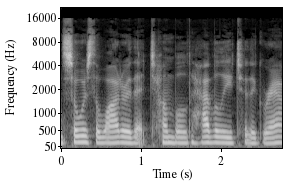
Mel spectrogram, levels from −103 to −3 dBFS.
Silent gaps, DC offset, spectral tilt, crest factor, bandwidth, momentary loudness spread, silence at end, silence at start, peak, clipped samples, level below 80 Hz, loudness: none; under 0.1%; -4 dB/octave; 18 dB; 16 kHz; 7 LU; 0 s; 0 s; -6 dBFS; under 0.1%; -56 dBFS; -25 LUFS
